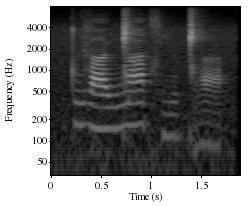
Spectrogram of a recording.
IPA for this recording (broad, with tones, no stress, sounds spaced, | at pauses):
tʷ i˦ v aː˦ u̯ ŋ͡ǁ ãː˦ t͡sʰ iː˨ u̯ ɡ͡ǁ a˨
